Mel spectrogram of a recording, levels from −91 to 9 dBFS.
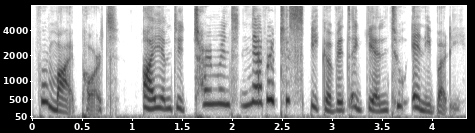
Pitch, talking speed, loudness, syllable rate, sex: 280 Hz, 195 wpm, -18 LUFS, 5.6 syllables/s, female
